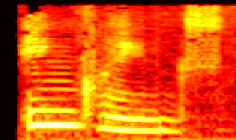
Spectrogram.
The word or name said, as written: inklings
